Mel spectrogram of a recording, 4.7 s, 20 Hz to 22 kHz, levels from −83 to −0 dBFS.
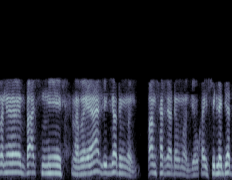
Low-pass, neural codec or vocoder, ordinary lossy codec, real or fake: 3.6 kHz; codec, 24 kHz, 3 kbps, HILCodec; MP3, 24 kbps; fake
